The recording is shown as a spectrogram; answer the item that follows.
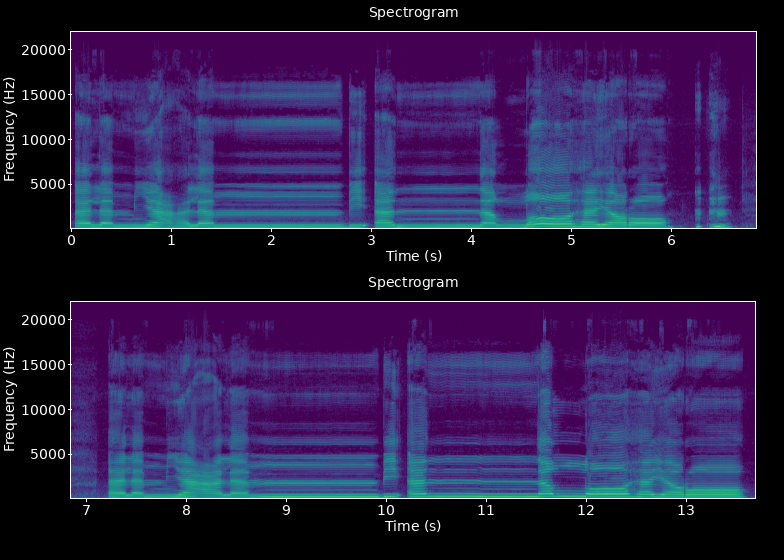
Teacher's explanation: Donc quand on se retrouve avec un mime sakin suivi d'un ba, on va donc prononcer le mime, ne pas faire de pression du tout sur les lèvres, prolonger la rouna de façon longue et ensuite prononcer le ba. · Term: la dissimulation du mime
